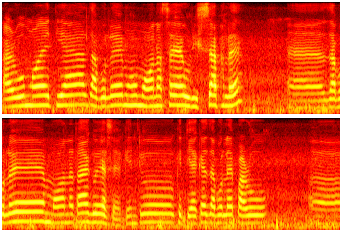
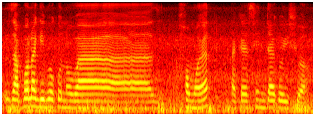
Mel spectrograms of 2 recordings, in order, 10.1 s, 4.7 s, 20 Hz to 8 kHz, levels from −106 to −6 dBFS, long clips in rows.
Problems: constant background noise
